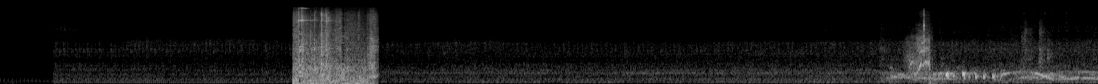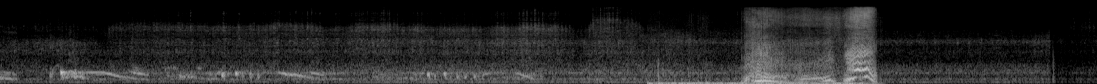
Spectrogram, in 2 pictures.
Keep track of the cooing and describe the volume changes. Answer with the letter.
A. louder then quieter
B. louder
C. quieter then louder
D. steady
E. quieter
E.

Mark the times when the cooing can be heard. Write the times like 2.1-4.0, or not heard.
8.8-16.4.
